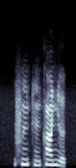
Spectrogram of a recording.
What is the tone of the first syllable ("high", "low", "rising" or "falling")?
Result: high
